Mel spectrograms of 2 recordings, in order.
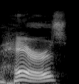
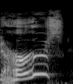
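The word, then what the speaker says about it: Herr's: Next up, we have Hares versus Tostitos. Hares? I don't even know what Hares is. Really? You mean hers? H-E-R-R? Is it hers? Yes. I thought I pronounced it Hares. No, it's hers chips.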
